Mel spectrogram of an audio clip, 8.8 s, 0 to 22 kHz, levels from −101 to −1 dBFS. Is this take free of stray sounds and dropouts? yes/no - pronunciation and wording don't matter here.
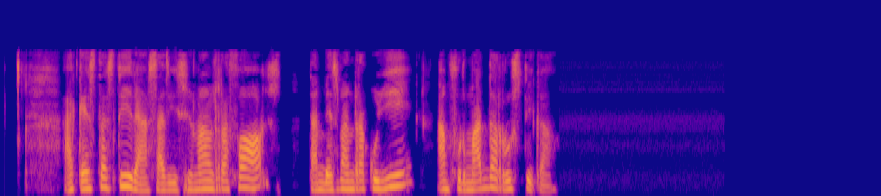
yes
